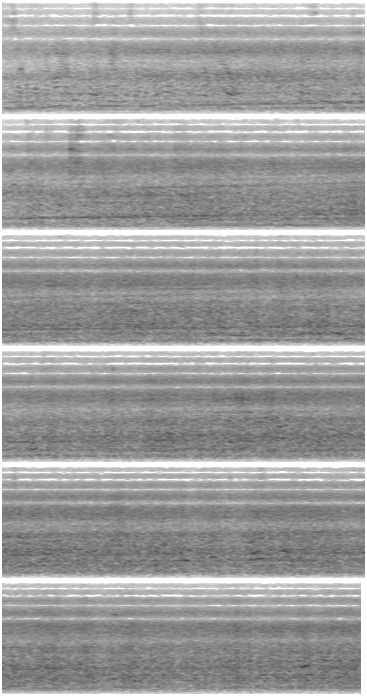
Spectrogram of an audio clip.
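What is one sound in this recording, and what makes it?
Train wheels clatter on the rails.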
